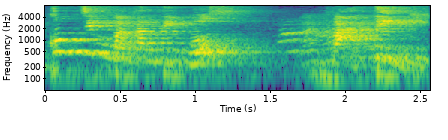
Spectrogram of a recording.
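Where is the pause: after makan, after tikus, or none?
after tikus. There is a pause after tikus. A cat ate a rat and then the cat died. "Habis makan tikus terus mati"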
